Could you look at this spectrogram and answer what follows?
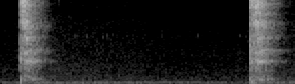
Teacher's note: So the tongue is partially blocking the sound. It's blocking it and then it's releasing the sound. T, t. So it is partially blocked by the tongue.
